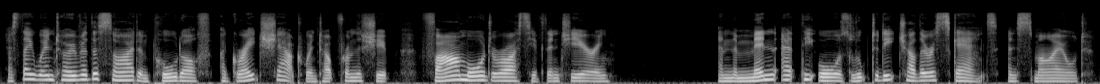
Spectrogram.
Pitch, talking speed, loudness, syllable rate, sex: 175 Hz, 190 wpm, -17 LUFS, 5.0 syllables/s, female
